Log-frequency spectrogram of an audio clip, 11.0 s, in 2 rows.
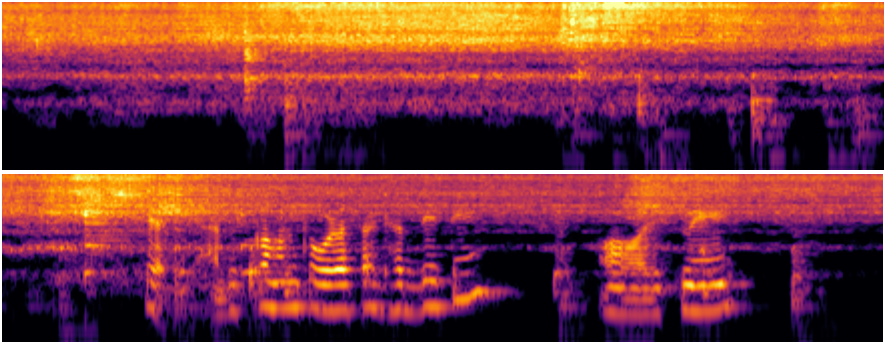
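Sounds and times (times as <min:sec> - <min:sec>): masala sizzling in hot oil: 0:00.0 - 0:11.0
wooden spatula scraping pot: 0:03.5 - 0:07.4.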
